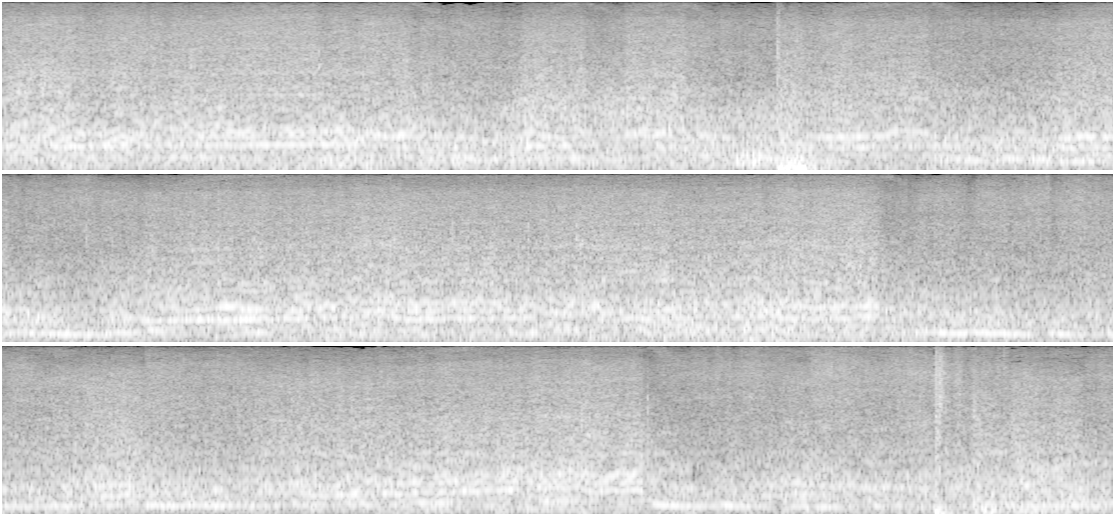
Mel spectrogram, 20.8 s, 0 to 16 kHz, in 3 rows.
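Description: Formula 1 cars racing around Monaco in the F1 2015 video game, with a loud onboard engine whining up and down through gear changes and occasional brief tire squeals, continuous and with no speech.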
